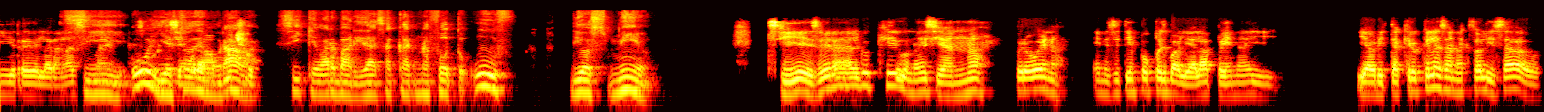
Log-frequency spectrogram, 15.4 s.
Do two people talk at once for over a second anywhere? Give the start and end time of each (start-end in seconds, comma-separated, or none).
0.6-2.6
